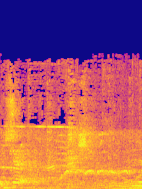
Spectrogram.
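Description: A bird of prey's high, quavering call, held for most of a second from about a second in, over a voice and background music.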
